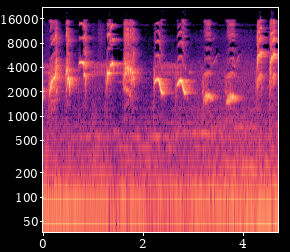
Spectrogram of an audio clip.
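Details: Provoking song of a greater green leafbird for stirring rival birds: separate loud whistled notes, several swooping down then up, spaced about half a second apart with harsher buzzy accents.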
